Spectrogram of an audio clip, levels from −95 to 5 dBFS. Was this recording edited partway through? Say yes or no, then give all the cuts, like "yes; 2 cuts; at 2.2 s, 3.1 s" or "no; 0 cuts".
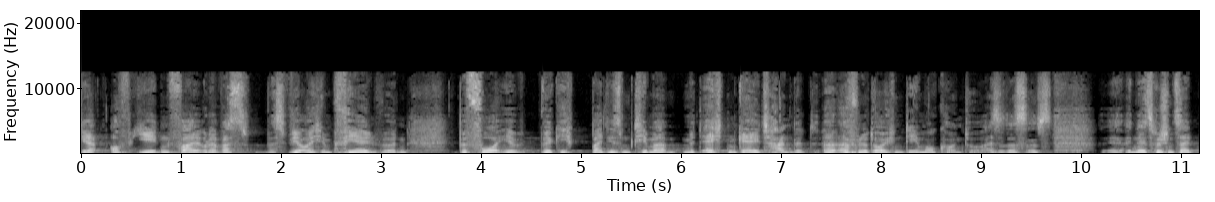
no; 0 cuts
